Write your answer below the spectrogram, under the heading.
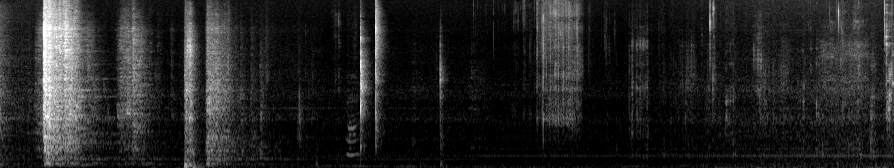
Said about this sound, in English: I cannot believe Bernardine Evaristo is about to knock on my door.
